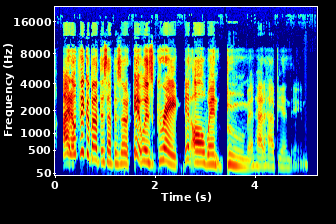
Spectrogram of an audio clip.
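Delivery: carefree, unthinking, gushing delivery. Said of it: "as opposed to go like".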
